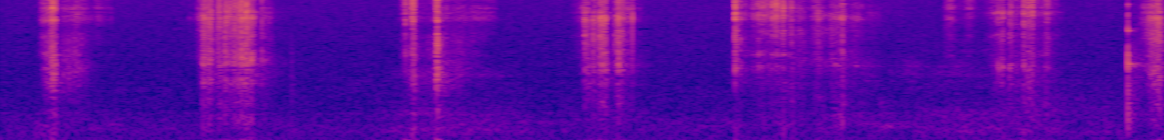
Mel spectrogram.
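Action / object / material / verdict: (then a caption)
scrape / coarse salt in a small bowl stirred with a plastic spoon / salt / none. A red plastic spoon stirs coarse salt in a small bowl, making short bursts of bright, gritty scraping and crunching. The bursts come in uneven strokes across the clip, with quiet gaps between them and very little low end.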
